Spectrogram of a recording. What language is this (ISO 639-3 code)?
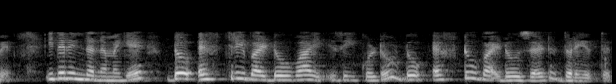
kan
